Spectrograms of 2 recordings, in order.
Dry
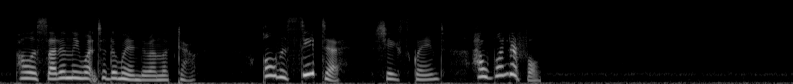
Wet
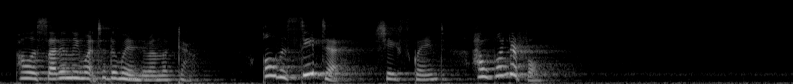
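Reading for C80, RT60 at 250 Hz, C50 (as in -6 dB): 15.0 dB, 1.1 s, 13.0 dB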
